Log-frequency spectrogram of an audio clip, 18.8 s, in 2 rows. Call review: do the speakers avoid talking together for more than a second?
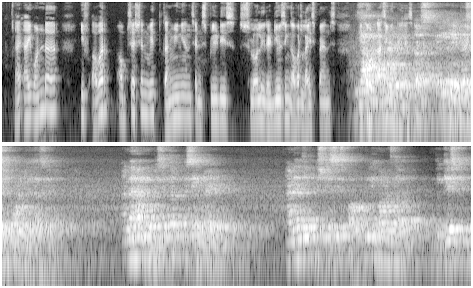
No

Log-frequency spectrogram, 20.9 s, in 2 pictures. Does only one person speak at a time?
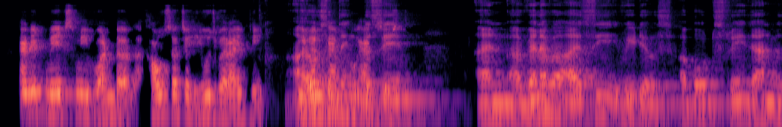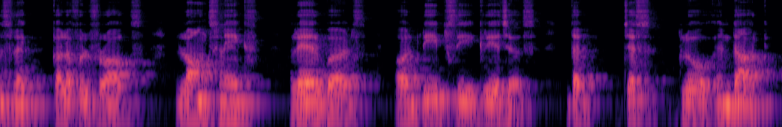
No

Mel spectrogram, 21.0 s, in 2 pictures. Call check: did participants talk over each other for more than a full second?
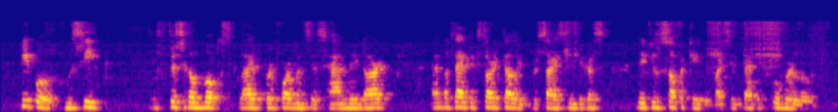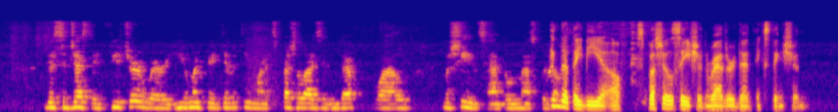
No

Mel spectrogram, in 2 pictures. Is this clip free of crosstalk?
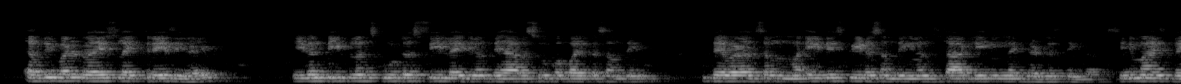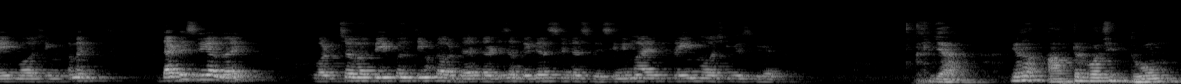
Yes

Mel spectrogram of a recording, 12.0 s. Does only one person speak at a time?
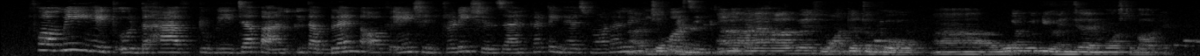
No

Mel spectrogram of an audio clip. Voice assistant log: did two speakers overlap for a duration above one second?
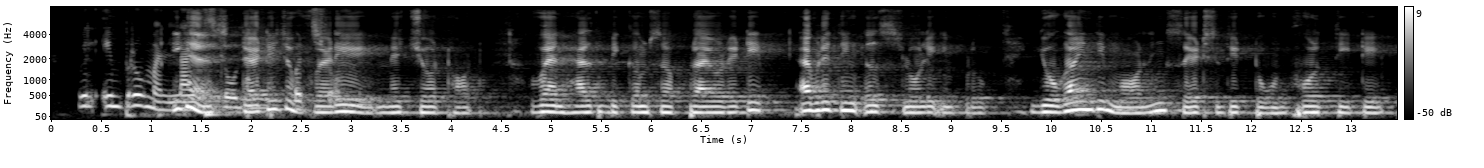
Yes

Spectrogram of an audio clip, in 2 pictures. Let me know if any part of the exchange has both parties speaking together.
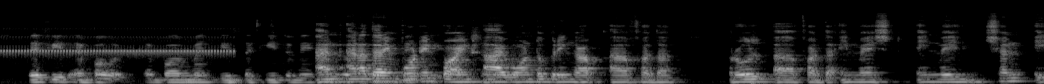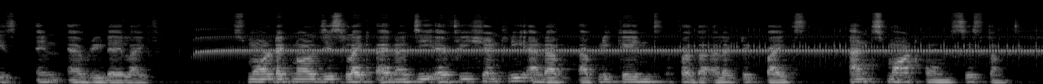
Yes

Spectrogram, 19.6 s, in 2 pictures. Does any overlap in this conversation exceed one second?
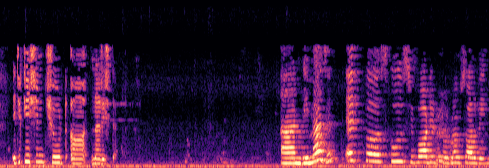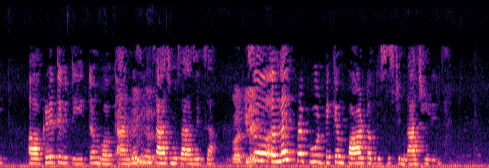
No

